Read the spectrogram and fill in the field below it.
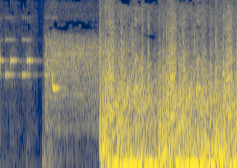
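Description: A gun fires loudly in rapid bursts.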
